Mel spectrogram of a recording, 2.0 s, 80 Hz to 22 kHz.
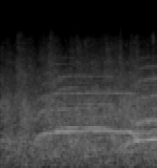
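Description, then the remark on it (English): An audience of 1,200 people claps in a loose, scattered way at the end of a show's set after a low-key song, a steady patter of applause that swells slightly after the start and holds. A faint, thin sustained tone glides underneath. “And I think the sporadic applause from the 1,200 people only reflects the sort of pensive mood.”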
